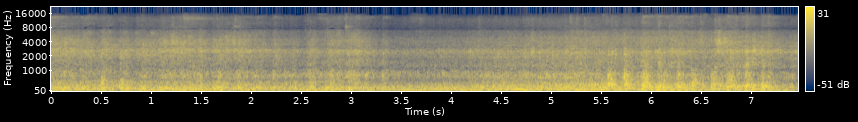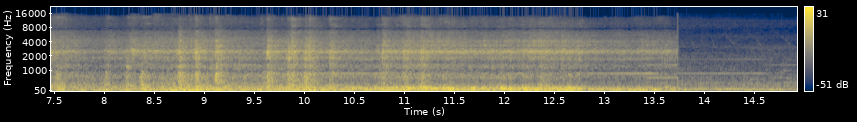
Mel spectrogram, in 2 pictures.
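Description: Train passing close by, its wheels clattering over the rails; the noise swells and then eases off near the end as it moves away.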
